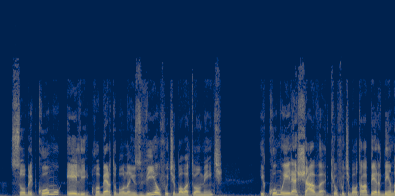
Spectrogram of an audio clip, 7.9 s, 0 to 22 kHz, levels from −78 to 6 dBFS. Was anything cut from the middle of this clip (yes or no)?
no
